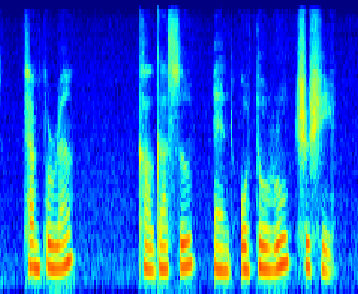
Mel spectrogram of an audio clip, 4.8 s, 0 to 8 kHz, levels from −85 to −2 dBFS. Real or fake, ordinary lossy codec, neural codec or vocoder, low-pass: fake; none; codec, 16 kHz, 0.8 kbps, ZipCodec; 7.2 kHz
